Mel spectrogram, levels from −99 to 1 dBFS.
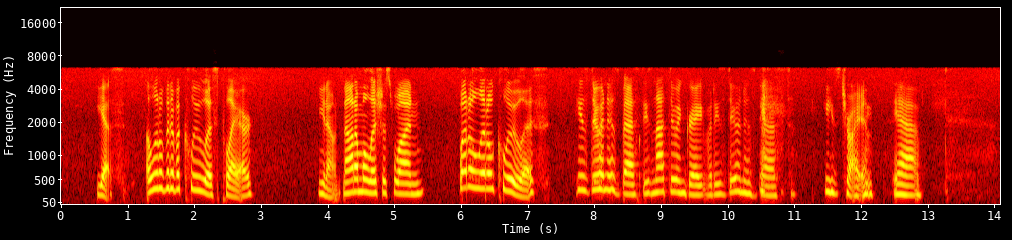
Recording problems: high frequencies cut off; noticeable; nothing above 6 kHz
hiss; faint; throughout; 25 dB below the speech

